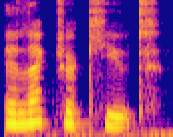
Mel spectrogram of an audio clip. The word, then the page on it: electrocute: American English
